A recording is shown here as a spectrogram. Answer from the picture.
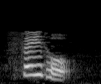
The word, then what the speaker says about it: fatal: 下面我们把 fate 后面的 e 去掉，加上 al 形容词后缀，这个新的形容词 fatal，第二个 a 不发音，读作 fatal，跟我念一遍 fatal。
